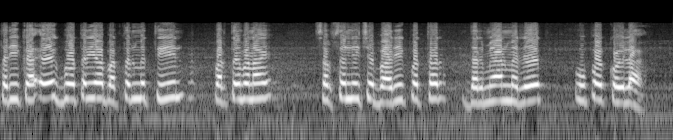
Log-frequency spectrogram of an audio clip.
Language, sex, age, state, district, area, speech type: Urdu, male, 30-45, Uttar Pradesh, Balrampur, rural, spontaneous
